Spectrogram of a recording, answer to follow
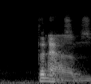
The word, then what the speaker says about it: Thanasis: Thanasis. Thanasis, yep.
